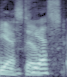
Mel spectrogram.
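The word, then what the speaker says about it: Tiësto: Hot In It by, how do you say Tiesto.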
